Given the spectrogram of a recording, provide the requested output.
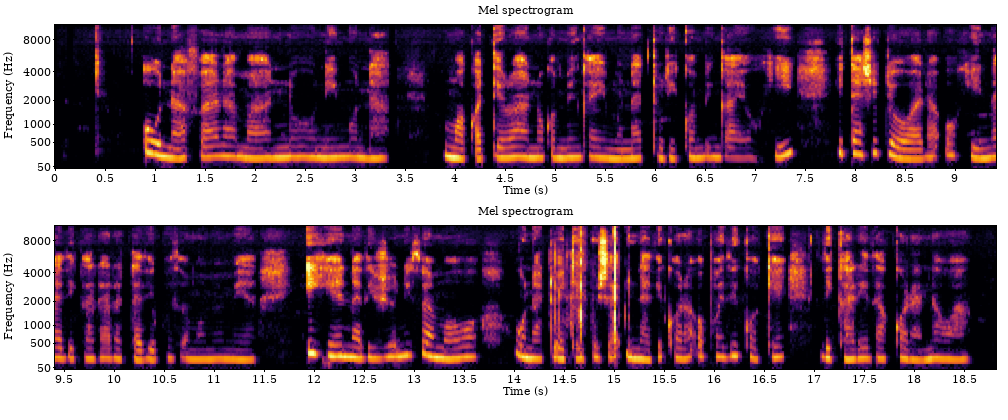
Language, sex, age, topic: Oshiwambo, female, 18-24, agriculture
